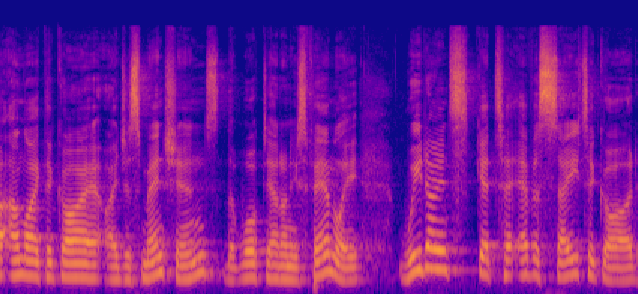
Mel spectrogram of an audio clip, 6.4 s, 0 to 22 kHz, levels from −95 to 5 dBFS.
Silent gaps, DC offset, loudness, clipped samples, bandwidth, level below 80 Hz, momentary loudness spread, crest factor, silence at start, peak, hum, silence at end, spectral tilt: none; under 0.1%; -26 LUFS; under 0.1%; 16 kHz; -70 dBFS; 9 LU; 18 dB; 0 s; -8 dBFS; none; 0 s; -3.5 dB/octave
